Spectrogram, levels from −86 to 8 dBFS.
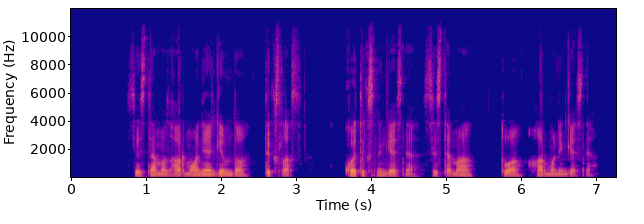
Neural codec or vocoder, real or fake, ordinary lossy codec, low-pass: none; real; Opus, 64 kbps; 10.8 kHz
